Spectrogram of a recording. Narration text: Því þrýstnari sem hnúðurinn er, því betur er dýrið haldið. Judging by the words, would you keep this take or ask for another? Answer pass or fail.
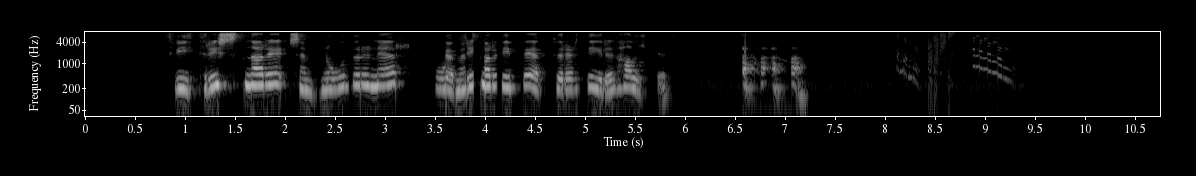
fail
